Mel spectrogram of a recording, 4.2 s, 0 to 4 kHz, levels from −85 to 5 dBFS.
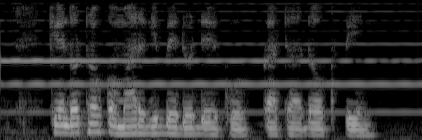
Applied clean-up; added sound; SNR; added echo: none; Wind instrument, woodwind instrument; 11 dB; reverberation time 0.4 s.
